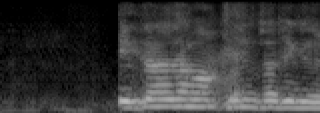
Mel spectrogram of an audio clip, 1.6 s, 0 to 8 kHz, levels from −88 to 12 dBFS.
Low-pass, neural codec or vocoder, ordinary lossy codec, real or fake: 7.2 kHz; codec, 16 kHz, 2 kbps, FreqCodec, smaller model; none; fake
